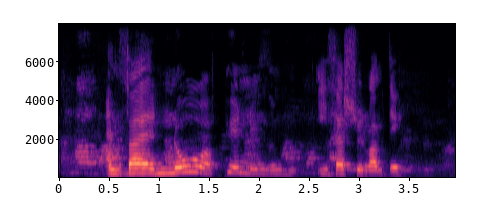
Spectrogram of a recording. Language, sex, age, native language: Icelandic, male, 12, Icelandic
